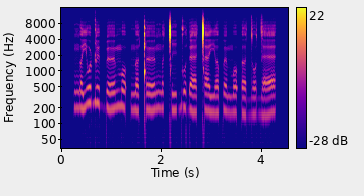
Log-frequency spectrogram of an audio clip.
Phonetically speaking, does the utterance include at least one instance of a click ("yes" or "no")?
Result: yes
